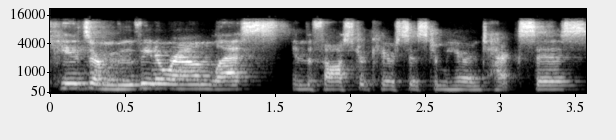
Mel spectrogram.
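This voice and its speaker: At a moderate pace, a woman uses an unremarkable speaking voice and fairly even intonation. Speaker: nonprofit fundraiser. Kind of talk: practice donor pitch; casual chat.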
